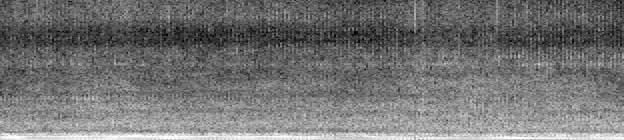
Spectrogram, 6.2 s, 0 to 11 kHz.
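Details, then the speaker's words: Vintage, believed late-1980s, Toro GTS 5hp 3-speed self-propelled mower (model 20622), apparently Suzuki engine, found in shed, with blade clutch: steady, even single-cylinder buzz, no misses, knocks or surging; runs healthy. "anyway the idea has this clutch driven blade accessory but it runs completely unattended without having to hold anything down"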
